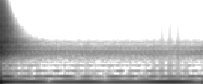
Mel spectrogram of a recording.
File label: BOUNCE; Masterbits; Vintage Voltage; SQ+FX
